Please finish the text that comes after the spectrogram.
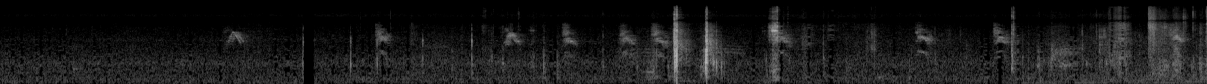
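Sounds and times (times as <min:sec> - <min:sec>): small bird chirping: 0:02.2 - 0:02.6, 0:03.7 - 0:04.1, 0:04.9 - 0:06.8, 0:07.7 - 0:08.4, 0:09.1 - 0:10.2.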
